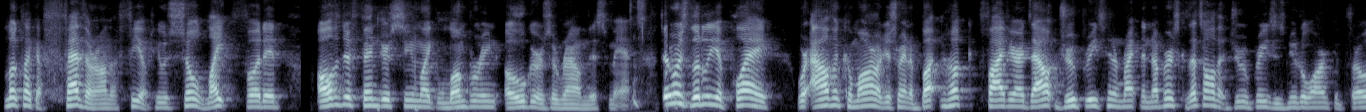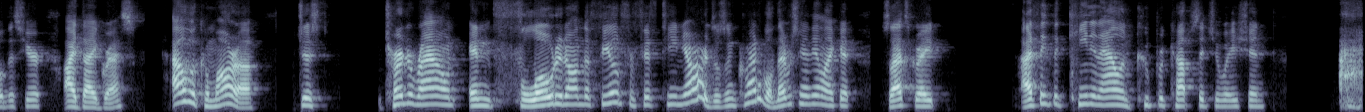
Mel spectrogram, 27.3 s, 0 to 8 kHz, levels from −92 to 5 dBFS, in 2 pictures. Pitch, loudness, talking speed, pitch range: 170 Hz, -19 LUFS, 200 wpm, 150-195 Hz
